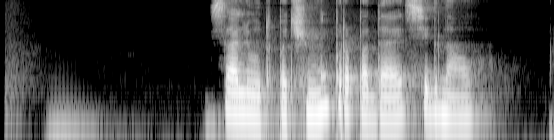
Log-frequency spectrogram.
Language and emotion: Russian, neutral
